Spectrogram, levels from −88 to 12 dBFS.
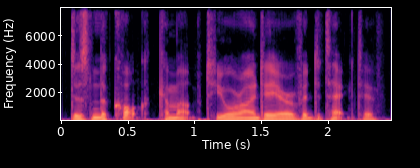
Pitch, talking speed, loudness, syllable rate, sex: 105 Hz, 240 wpm, -16 LUFS, 6.5 syllables/s, male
